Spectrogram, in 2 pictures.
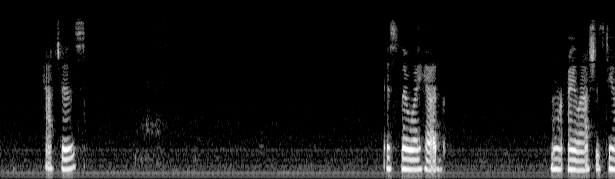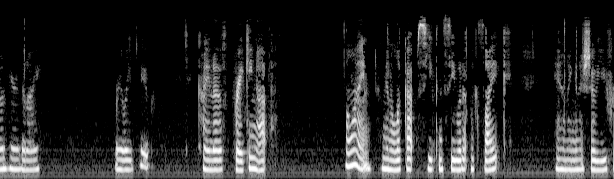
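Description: A woman talks close to a microphone, in short bursts with pauses.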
